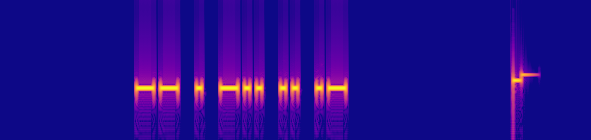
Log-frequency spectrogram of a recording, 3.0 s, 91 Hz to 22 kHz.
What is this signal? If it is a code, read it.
Morse code, heard as a keyed tone, about 40 wpm, 700 Hz. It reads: MEDIA
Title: Sentences from Top 1000 Words - Review Part 4 - New Word Drill - 40wpm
